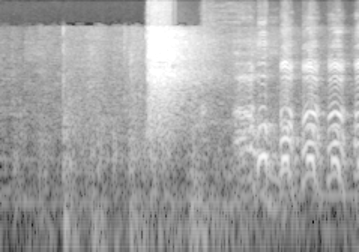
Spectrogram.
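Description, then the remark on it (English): A hard, sharp slap from a replayed video cracks once over a low background murmur, followed right away by loud excited shouts and whoops from people. “I need to watch that slap again.”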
